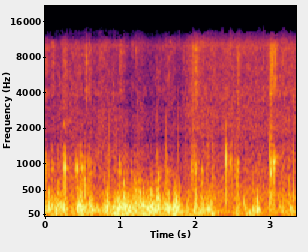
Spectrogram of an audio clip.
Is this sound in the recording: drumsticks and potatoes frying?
no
